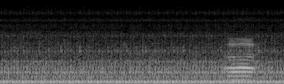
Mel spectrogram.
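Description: A Massey Ferguson GC1710 compact tractor engine runs steadily at about 2,300 RPM, a continuous low drone with a brief louder swell near the end.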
